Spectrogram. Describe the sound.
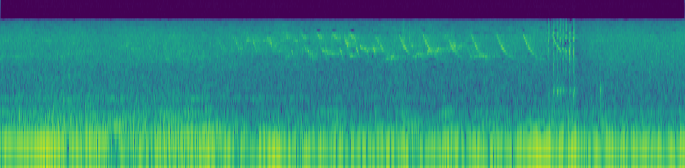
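A car rumbles low and steady as it coasts along a road beside a meadow, while birds chirp faintly above the engine noise midway through. No voices are heard.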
